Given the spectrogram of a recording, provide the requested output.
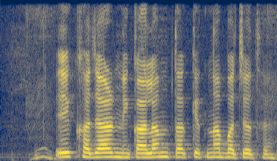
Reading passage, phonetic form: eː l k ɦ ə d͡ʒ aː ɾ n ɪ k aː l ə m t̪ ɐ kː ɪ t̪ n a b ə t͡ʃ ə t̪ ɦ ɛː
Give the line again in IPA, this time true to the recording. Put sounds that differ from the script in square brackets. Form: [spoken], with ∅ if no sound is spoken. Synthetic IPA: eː [∅] k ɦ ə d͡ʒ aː ɾ n ɪ k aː l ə m t̪ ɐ kː ɪ t̪ n a b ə t͡ʃ ə t̪ ɦ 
